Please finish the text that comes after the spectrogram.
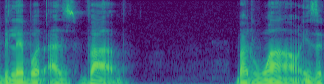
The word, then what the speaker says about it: vav: In the older traditions, especially Seemitic linguistic and biblical studies, it's often called wow with a W sound. Though in modern Hebrew today, it's usually called vav with a V sound.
